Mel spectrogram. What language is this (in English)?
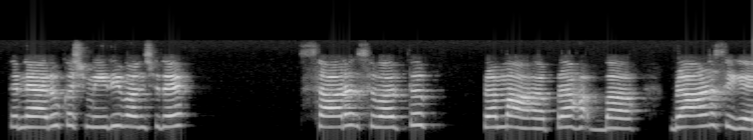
Punjabi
